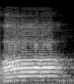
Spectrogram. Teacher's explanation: विवर्त स्वर, विवर्त स्वर में मुंह पूरा खुलेगा। और विवर्त स्वर में एकमात्र बड़ा आ ही आता है जब मुंह पूरा आ, जब मुंह आपका पूरा खुलेगा।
